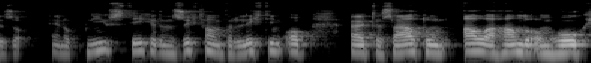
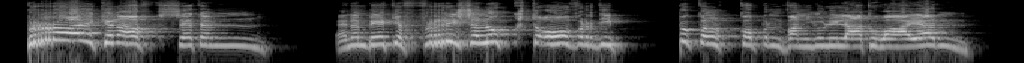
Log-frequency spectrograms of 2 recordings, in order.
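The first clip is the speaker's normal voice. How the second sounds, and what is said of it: Odd foreign accent, harsh guttural sounds. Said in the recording (Dutch): “ze praten zo'n beetje eigenaardig. Het klonk als een soort buitenlands accent met veel harde keelklanken.”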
